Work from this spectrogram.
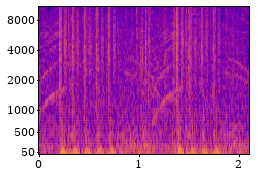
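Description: A mounted gun fires in Mass Effect 3, pounding out a fast, loud burst of repeated heavy shots with metallic echoes, heard alone with no talk.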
